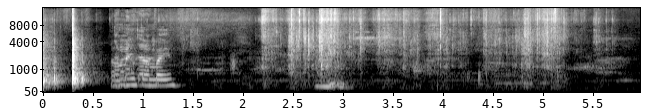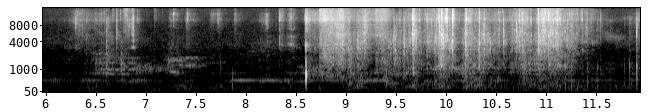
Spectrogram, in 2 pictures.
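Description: Fingers rustle in potting soil.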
